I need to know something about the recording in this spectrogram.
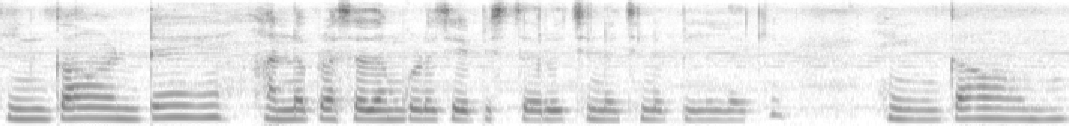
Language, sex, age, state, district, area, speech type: Telugu, female, 18-30, Telangana, Medchal, urban, spontaneous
